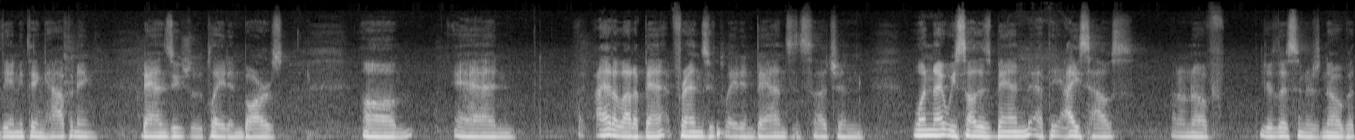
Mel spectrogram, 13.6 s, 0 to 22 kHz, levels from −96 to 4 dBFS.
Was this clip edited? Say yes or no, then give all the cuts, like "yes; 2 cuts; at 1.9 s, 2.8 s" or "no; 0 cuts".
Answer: yes; 1 cut; at 1.4 s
